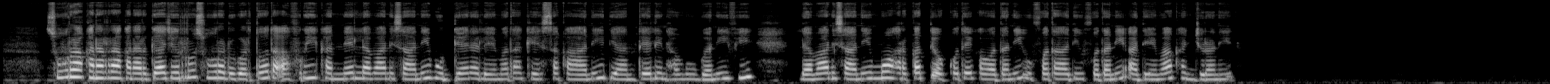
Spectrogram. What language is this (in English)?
Oromo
